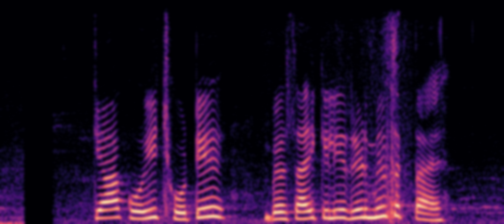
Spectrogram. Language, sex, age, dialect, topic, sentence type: Hindi, female, 36-40, Marwari Dhudhari, banking, question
